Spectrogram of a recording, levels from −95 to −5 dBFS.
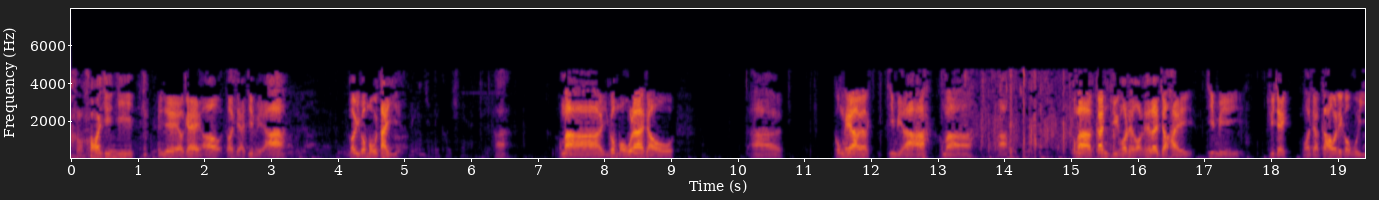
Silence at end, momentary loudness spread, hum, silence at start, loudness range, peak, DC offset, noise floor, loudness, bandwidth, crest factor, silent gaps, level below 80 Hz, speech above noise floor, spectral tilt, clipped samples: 0 s; 19 LU; none; 0 s; 5 LU; -10 dBFS; under 0.1%; -84 dBFS; -33 LUFS; 5 kHz; 26 dB; 11.26-11.34 s; -76 dBFS; 50 dB; -6 dB/octave; under 0.1%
